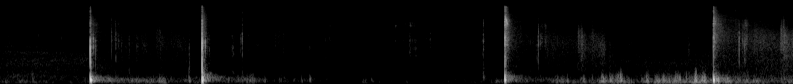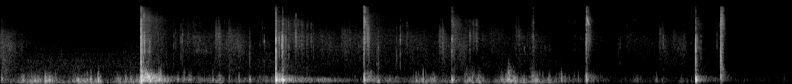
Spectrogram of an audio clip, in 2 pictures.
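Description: Rifle shots along a firing line: about ten sharp reports spaced irregularly and varying in loudness, each with a short ringing tail. A low rumbling noise runs between the shots through the middle of the string.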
